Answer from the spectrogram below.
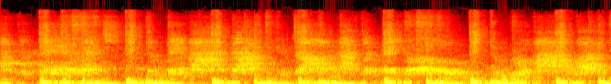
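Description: A large crowd sings along loudly over thumping dance music, voices blending into a continuous roar with a steady pounding beat underneath and occasional shouts rising above.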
